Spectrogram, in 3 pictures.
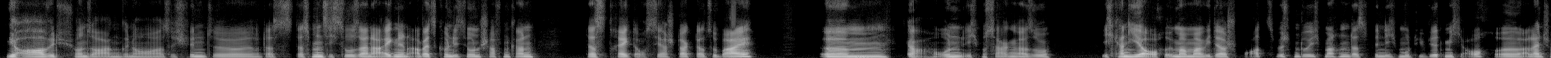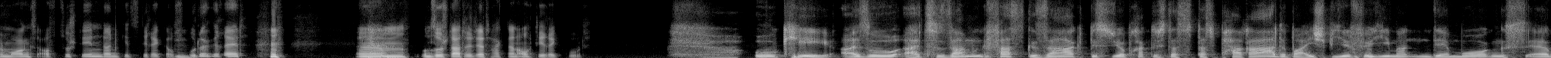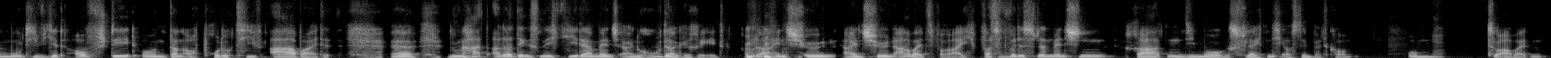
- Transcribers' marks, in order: snort; chuckle; tapping; snort; snort
- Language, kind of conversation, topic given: German, podcast, Was motiviert dich morgens, aufzustehen und zur Arbeit zu gehen?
